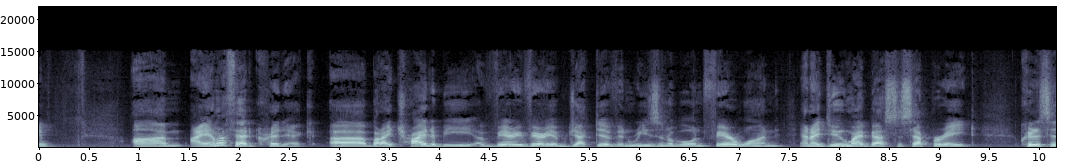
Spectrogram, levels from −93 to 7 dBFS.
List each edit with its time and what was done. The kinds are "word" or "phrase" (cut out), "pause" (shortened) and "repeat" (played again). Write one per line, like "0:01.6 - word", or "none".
0:07.5 - pause

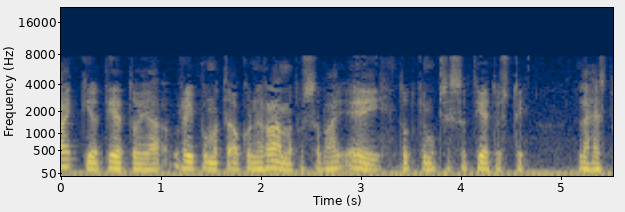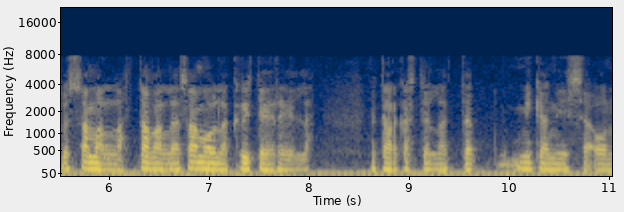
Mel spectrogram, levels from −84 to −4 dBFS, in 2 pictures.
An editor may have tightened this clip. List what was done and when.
0:01.7 - word
0:03.4 - phrase

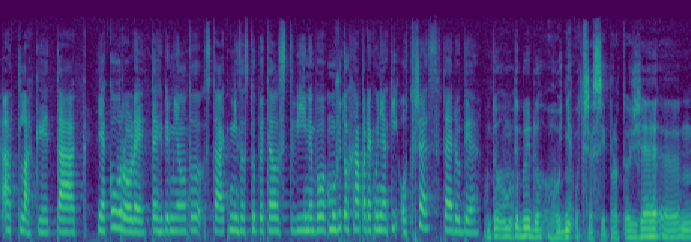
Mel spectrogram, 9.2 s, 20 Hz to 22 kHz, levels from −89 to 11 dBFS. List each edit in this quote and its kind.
0:06.8 - word

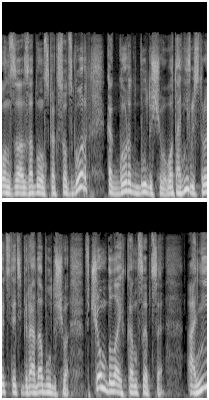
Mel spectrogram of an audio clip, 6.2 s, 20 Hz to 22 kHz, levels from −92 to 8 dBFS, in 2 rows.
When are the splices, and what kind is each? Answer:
0:02.8 - word

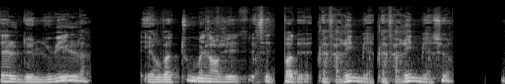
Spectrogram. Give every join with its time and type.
0:02.6 - phrase
0:03.0 - word
0:03.7 - repeat

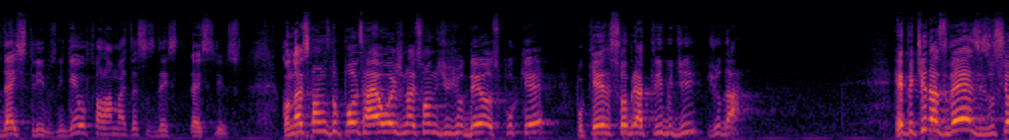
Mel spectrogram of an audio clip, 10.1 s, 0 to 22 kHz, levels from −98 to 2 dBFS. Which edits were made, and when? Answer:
0:05.6 - pause
0:07.0 - pause

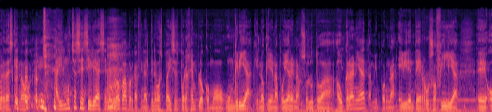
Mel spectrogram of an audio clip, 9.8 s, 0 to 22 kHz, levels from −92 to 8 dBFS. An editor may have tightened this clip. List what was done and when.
none

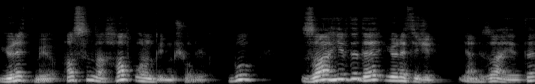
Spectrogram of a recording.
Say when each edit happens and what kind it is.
0:01.6 - word

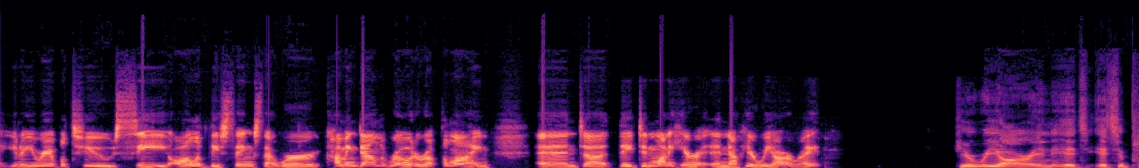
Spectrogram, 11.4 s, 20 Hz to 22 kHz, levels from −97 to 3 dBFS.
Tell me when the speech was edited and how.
none

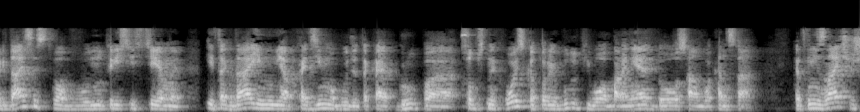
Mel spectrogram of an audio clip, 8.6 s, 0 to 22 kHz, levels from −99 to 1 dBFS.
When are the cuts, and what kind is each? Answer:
0:02.0 - pause
0:04.0 - word

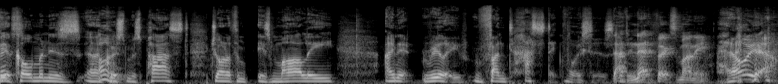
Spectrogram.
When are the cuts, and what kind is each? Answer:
0:02.5 - word
0:04.0 - word
0:06.3 - word

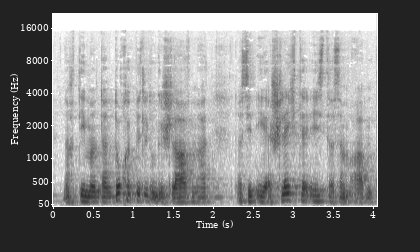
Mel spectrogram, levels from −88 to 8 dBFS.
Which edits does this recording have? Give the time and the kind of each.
0:01.2 - word
0:02.5 - word

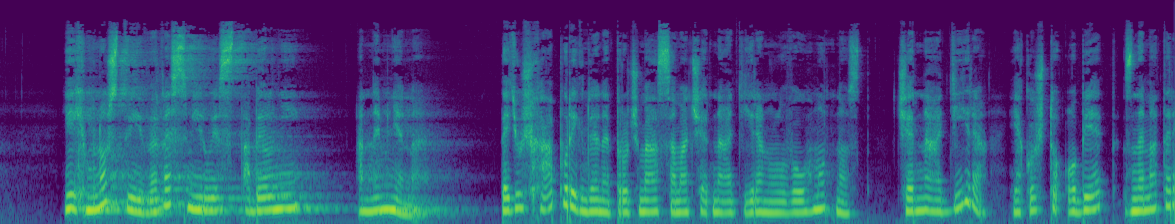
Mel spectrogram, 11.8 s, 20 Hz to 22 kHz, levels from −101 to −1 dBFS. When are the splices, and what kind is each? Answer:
none

